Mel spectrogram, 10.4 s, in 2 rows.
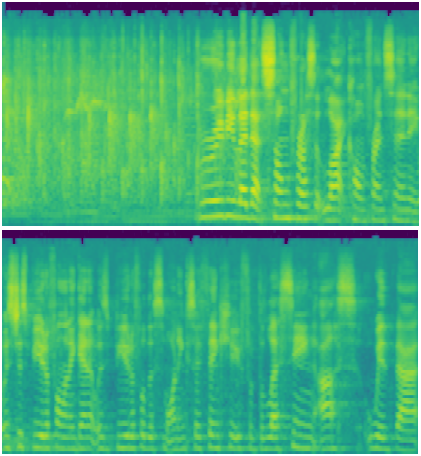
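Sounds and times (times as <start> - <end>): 
audience applause: 0.0 - 3.2
speech: 2.4 - 10.4.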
